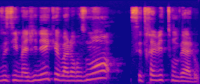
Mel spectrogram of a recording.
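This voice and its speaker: A woman's unremarkable speaking voice, moderate in pace and ordinary in pitch variation. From France and Ivory Coast. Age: 20s. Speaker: beauty entrepreneur and YouTuber. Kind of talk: personal storytelling vlog. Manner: casual, conversational.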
